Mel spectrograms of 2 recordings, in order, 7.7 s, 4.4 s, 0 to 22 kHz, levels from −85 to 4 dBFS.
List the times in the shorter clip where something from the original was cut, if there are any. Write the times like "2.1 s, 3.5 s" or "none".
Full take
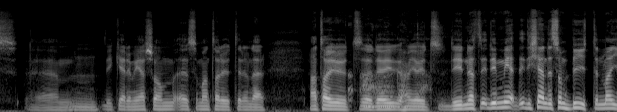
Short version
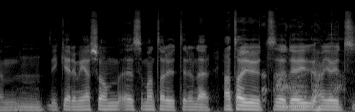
2.7 s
